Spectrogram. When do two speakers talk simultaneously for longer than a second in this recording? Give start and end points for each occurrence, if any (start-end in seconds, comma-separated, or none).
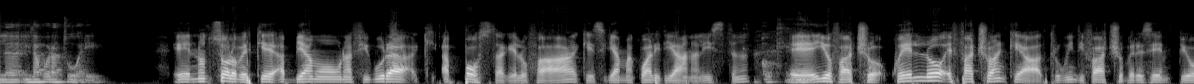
none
